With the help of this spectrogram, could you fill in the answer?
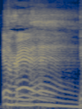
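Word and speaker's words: Hermès: Can you spell it, please? – H-E-R-M-E-S? – Hermes. – Hermé. – Yeah, an Hermé. Like Hermé.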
